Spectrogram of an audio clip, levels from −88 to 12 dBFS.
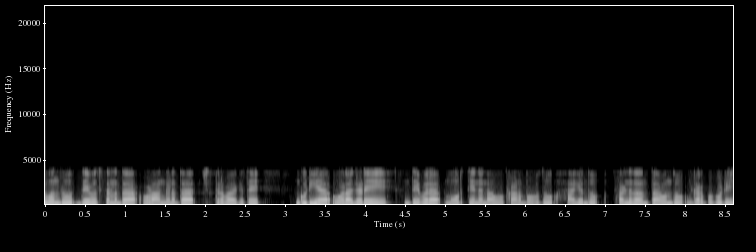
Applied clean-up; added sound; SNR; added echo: neural separator model SepFormer WHAMR!.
